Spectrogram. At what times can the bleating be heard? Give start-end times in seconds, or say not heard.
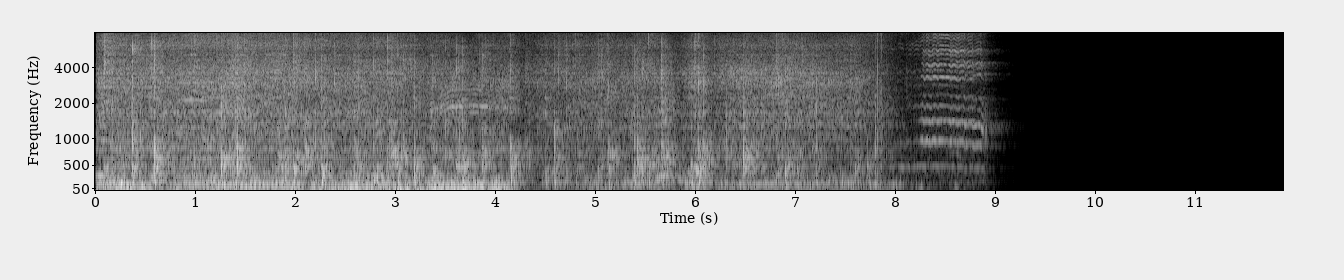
2.1-4.2, 7.5-8.9.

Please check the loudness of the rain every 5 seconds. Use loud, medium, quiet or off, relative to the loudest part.
loud, loud, off.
